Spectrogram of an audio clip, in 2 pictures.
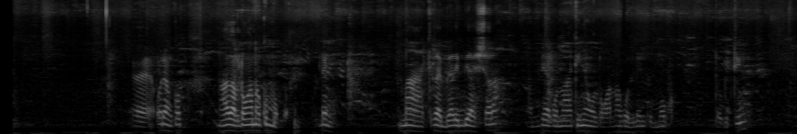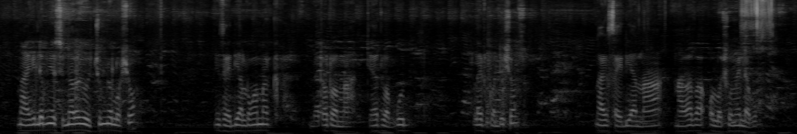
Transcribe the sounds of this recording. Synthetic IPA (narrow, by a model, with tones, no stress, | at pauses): ɛɔ̰˦ɾa˨ŋkɔ˦p̚na˨˦ta˨ltʊ˦ŋa˦na˦ku˦mɔ˨kʊ˨lɪ˦ŋ | na˨kɪ˦ɾa˨bi˨a˦ɾɪ˨bi˦a˨ʃa˦ɾa˦ | a˨n˨kɛ˦˨kʊ˨na˦kɪ˦ɲa˦ŋʊ˨ltʊ˨ŋa˨na˦kɔ˨lɪ˦ŋku˨mɔ˦k | tɔ˨ki˨ti˦ŋ | na˨kɪ˦lɛ˦bu˦ɲe˦si˨na˦ɾɔ˦ɔ˨t͡ʃu˦mi˦ɔ˦lɔ˨ʃɔ˦ | ni˦s̬a˨i˨di˦a˨ltu˦ŋa˦na˦k | mɛ˨tɔ˦tɔ˨na˨tɛ˨a˦tua˨ɡu˦d | la˦jfkɔ˨ndi˦ʃɔ˦ns | na˨kɪ˦sa˨jdi˦a˨nana˨ka˦ta˦ʔɔ˨lɔ˨ʃɔ˦mɛ˦la˨bɔ˦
